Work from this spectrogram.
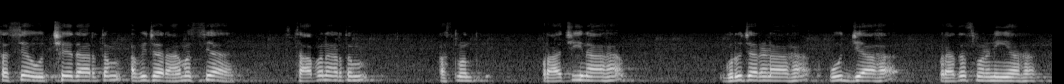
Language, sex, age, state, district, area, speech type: Sanskrit, male, 18-30, Karnataka, Udupi, urban, spontaneous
